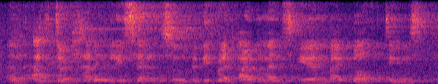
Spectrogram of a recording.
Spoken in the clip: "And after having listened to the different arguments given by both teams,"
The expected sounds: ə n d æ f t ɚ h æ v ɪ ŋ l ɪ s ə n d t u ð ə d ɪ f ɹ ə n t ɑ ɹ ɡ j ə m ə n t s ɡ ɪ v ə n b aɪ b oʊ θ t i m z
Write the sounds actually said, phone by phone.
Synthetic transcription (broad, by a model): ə n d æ f t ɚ h æ v ɪ ŋ l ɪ s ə n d t u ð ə d ɪ f ɹ ə n t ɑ ɹ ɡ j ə m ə n t s ɡ ɪ v ə n b aɪ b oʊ f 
